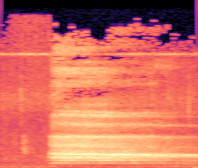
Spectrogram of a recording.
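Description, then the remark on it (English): A long, steady inhale through the nose starts after a brief pause and continues evenly as an airy rush of breath, with no talking. “And on this next inhale, breathing in joy, love, peace, and gratitude.”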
